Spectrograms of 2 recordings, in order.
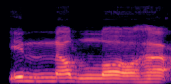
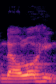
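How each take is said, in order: First: The word ends with an a vowel. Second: The word ends with an i vowel. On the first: The speaker calls it right. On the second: The speaker calls it wrong. "nggak boleh"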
